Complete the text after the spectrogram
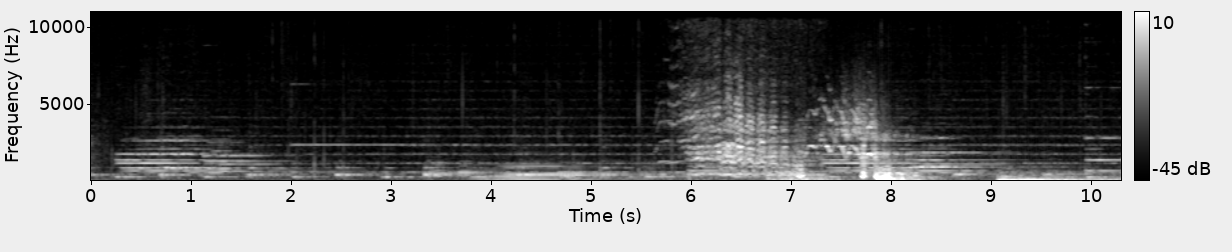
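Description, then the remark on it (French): A horse gives a loud, shrill whinny midway through, with clip-clopping hooves and a patter like rain beneath a steady, droning tonal background. No one speaks. “posséder une médaille de Saint-Benoît appelée Croix des sorciers pour contrôler le cheval ensorcelé, ce fameux cheval maléfique.”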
